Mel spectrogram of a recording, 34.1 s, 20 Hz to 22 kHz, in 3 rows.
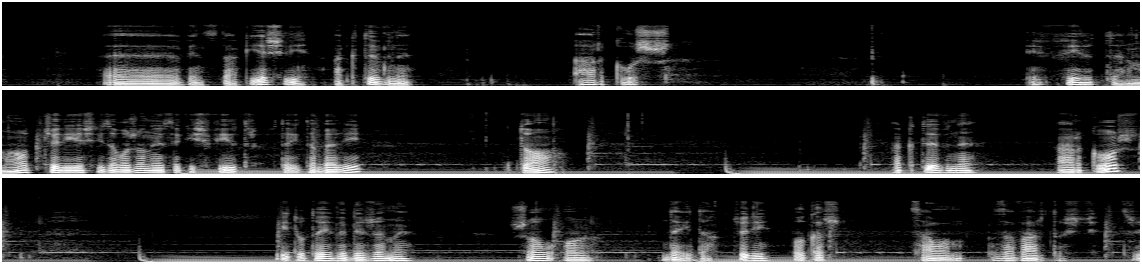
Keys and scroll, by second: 16.1 space, 30.2 space.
